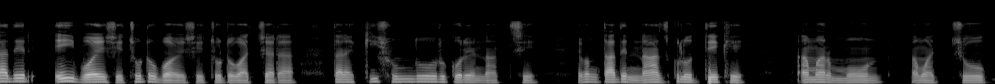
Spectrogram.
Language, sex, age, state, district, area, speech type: Bengali, male, 30-45, West Bengal, North 24 Parganas, rural, spontaneous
